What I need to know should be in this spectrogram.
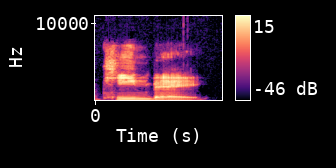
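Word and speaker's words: Keem Bay: be continuing to to invest in that so Keen Bay am I pronouncing it right Keen Keen yep and so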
